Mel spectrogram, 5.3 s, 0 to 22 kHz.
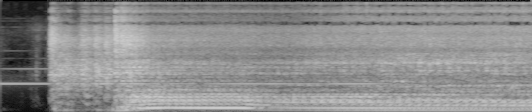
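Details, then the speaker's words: Dodge Charger/Chrysler 300 5.7 Hemi after exhaust manifold resurfaced for warp, new gasket fitted and broken bolts repaired: starter whirs, engine catches with brief rev, settles into steady even idle with no exhaust ticking; normal idle. "Sounds good so far."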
